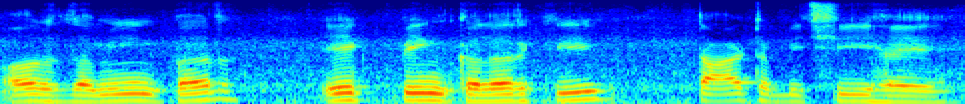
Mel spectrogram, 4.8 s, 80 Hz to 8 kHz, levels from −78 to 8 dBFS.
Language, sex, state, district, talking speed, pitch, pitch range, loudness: Hindi, male, Uttar Pradesh, Lucknow, 125 wpm, 140 Hz, 135-150 Hz, -16 LUFS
